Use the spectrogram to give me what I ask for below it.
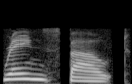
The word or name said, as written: rainspout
